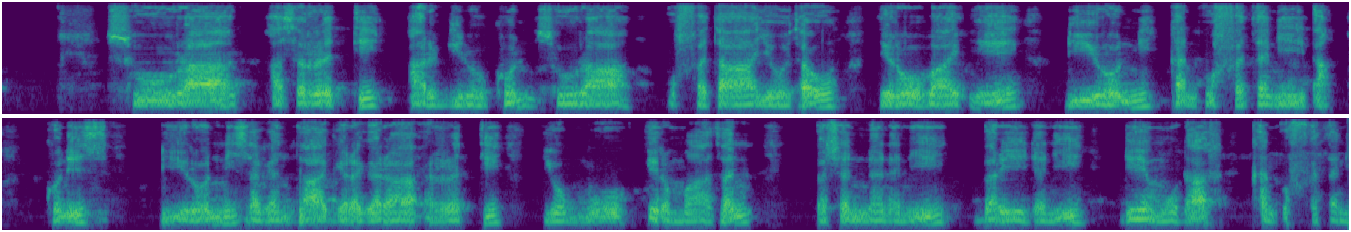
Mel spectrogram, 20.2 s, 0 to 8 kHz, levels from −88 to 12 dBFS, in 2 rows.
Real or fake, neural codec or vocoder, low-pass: fake; vocoder, 22.05 kHz, 80 mel bands, HiFi-GAN; 7.2 kHz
